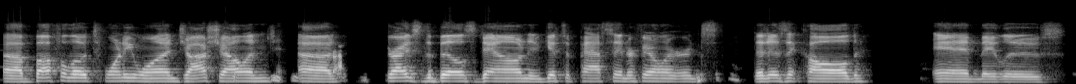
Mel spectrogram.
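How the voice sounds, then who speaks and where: Male panelist, monotone and unhurried, lo-fi line with faint hiss. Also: a little high. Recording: dull line with faint noise.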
